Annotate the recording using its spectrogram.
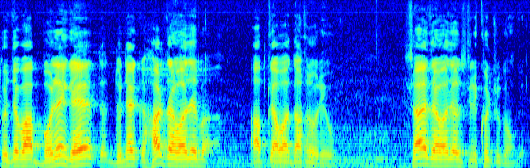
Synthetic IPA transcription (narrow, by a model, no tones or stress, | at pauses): t̪od͡ʒɐbaːp̚boːlẽːŋɡeːt̪od̪ʊnijakeɦɐɾd̪ɐɾʋaːze | a̰ːpkeaːʋaːzd̪aːxɪlɦo̰ːɾɐḛɦo̰ːɡ | saːɾed̪ɐɾʋaːzeʊskeliekʰʊlt͡ʃʊkeɦõ̰ːŋɡeː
